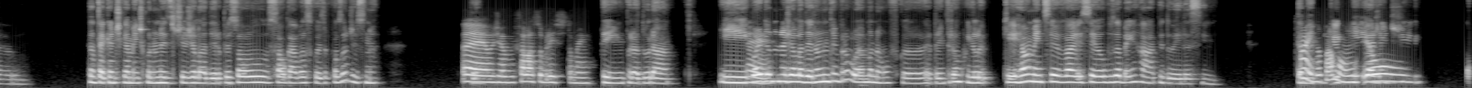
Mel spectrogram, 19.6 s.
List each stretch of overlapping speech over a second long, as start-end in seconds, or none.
17.4-18.9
